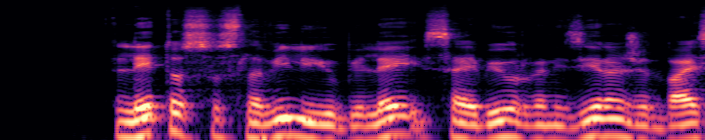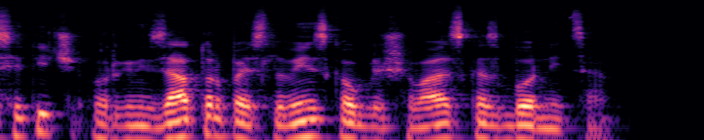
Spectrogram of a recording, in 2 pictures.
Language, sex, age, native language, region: Slovenian, male, 30-49, Slovenian, Savinja region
